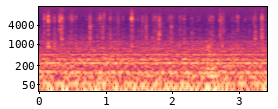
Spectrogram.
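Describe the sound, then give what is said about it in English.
Quiet keys being typed on a Braille keyboard: many soft, irregular clicks in a continuous run, faint and muted with no voice over them. “So these Braille keys were designed very carefully. They sit just so that each key sits under your finger, and when you press, the keys aren't that loud. If I'm typing,”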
